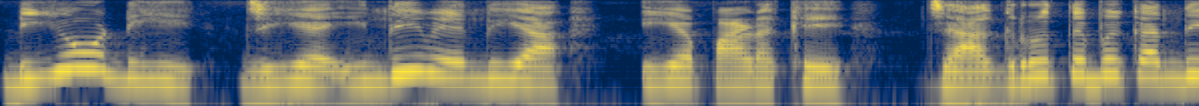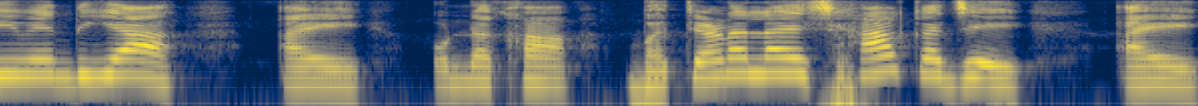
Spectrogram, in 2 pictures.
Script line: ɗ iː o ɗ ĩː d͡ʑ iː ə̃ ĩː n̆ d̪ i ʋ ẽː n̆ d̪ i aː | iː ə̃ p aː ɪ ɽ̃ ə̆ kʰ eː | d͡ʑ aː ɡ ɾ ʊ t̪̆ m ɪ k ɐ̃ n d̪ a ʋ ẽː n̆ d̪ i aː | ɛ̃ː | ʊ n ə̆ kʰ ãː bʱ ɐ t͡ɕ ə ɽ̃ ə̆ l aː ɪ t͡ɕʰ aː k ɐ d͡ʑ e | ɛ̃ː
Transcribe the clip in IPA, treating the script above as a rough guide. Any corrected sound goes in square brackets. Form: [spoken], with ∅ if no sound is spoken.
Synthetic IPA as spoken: ɗ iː o ɗ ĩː d͡ʑ iː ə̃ ĩː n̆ d̪ i ʋ ẽː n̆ d̪ i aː | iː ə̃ p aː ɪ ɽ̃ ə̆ kʰ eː | d͡ʑ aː ɡ ɾ ʊ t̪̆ [b] ɪ k ɐ̃ n d̪ [i] ʋ ẽː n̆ d̪ i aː | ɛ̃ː | ʊ n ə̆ kʰ ãː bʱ ɐ t͡ɕ ə ɽ̃ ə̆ l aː ɪ t͡ɕʰ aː k ɐ d͡ʑ e | ɛ̃ː

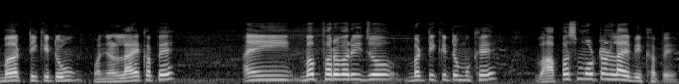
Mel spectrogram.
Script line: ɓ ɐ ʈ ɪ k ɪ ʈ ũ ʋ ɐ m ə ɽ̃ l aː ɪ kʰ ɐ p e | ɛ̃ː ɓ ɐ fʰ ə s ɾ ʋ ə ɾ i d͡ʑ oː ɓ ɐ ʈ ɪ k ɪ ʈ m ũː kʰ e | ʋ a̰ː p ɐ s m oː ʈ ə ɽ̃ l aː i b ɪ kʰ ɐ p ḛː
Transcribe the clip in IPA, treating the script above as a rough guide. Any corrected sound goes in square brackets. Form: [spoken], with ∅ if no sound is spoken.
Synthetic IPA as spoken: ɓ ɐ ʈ ɪ k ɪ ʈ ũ ʋ ɐ [ɲ] ə ɽ̃ l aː ɪ kʰ ɐ p e | ɛ̃ː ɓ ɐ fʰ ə [∅] ɾ ʋ ə ɾ i d͡ʑ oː ɓ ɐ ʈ ɪ k ɪ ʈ m ũː kʰ e | ʋ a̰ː p [ə] s m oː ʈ ə ɽ̃ l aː [ɪ] b ɪ kʰ ɐ p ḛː

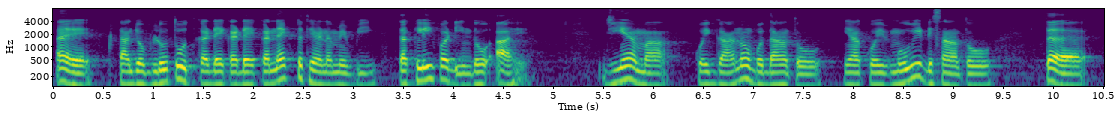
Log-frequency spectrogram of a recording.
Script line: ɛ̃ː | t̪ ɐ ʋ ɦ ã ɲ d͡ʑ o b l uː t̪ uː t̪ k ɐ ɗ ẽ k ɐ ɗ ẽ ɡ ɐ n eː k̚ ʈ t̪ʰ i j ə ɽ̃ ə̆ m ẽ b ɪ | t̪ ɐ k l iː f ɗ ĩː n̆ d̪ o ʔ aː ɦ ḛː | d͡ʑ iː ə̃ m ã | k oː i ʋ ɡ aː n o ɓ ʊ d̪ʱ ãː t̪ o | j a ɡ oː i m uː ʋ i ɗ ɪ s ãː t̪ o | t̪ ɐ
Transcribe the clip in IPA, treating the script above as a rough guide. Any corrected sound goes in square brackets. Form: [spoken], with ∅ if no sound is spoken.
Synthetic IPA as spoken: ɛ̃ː | t̪ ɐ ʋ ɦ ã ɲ d͡ʑ o b l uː t̪ uː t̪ k ɐ ɗ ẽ k ɐ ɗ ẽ [k] ɐ n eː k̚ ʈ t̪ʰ i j ə ɽ̃ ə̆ m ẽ b ɪ | t̪ ɐ k l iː f ɗ ĩː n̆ d̪ o ʔ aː ɦ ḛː | d͡ʑ iː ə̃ m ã | k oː i [∅] ɡ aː n o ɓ ʊ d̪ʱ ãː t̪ o | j a [k] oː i m uː ʋ i ɗ ɪ s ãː t̪ o | t̪ ɐ

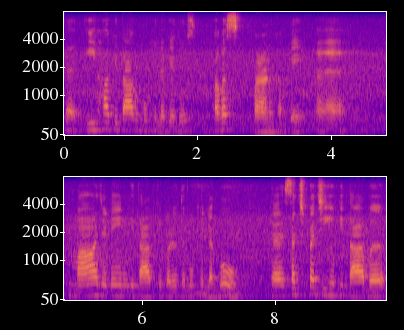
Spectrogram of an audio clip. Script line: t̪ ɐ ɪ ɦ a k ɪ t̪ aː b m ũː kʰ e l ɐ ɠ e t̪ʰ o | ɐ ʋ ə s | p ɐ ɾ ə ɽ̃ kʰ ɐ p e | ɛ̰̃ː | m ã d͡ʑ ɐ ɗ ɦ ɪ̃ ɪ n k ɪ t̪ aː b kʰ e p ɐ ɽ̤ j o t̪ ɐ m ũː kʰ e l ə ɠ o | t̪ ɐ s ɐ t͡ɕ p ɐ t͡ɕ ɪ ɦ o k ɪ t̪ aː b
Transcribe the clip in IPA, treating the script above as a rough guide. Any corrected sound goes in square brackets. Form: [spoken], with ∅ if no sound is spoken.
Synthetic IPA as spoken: t̪ ɐ ɪ ɦ a k ɪ t̪ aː b m ũː kʰ e l ɐ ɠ e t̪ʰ o | ɐ ʋ ə s | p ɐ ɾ ə ɽ̃ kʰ ɐ p e | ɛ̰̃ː | m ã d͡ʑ ɐ ɗ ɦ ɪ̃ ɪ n k ɪ t̪ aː b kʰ e p ɐ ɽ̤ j o t̪ ɐ m ũː kʰ e l [ɐ] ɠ o | t̪ ɐ s ɐ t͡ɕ p ɐ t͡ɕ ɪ ɦ o k ɪ t̪ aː b

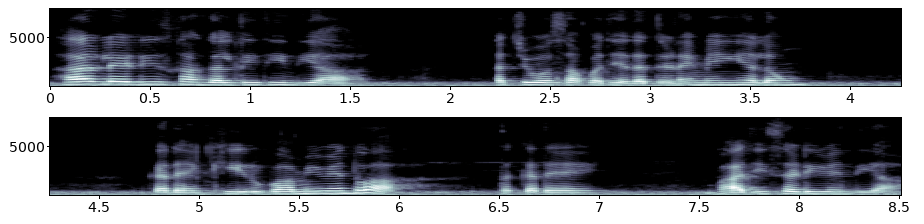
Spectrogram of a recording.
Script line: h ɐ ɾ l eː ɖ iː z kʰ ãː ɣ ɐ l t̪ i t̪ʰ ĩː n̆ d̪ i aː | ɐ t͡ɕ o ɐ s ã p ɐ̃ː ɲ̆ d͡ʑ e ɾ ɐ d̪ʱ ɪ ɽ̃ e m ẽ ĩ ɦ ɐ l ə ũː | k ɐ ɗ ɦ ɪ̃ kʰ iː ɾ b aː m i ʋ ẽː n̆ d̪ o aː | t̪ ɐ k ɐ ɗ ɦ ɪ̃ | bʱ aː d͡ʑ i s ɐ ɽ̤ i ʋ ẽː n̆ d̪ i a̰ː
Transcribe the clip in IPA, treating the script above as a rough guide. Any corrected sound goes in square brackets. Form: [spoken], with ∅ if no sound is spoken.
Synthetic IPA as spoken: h ɐ ɾ l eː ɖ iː z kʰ ãː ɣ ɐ l t̪ i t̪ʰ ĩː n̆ d̪ i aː | ɐ t͡ɕ o ɐ s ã p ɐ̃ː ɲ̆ d͡ʑ e ɾ ɐ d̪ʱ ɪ ɽ̃ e m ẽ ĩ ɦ ɐ l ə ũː | k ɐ ɗ ɦ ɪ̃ kʰ iː ɾ b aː m i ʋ ẽː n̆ d̪ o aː | t̪ ɐ k ɐ ɗ ɦ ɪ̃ | bʱ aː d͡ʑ i s ɐ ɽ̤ i ʋ ẽː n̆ d̪ i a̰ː

